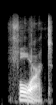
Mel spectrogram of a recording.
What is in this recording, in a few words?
"forked", American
